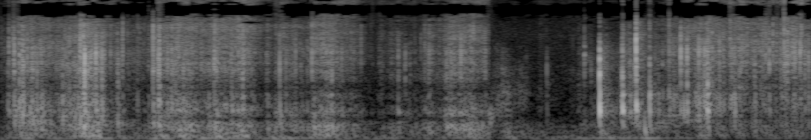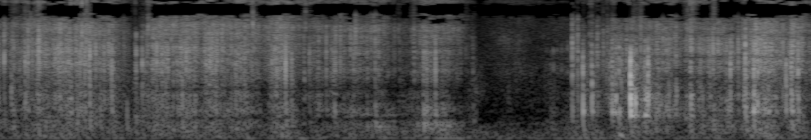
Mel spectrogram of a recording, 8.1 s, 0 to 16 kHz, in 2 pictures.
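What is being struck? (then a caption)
Packed powdered chalk dome. Hands squeeze and crumble a solid, packed powdered-chalk dome as chunks and dust fall away. Dense, bright crunching and crinkling runs in bursts, with short quiet dips around 2.7 and 6.5 seconds and a few sharper cracks.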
